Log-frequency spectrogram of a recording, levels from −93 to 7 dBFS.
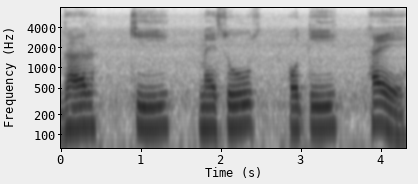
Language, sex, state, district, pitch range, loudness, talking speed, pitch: Hindi, female, Madhya Pradesh, Dhar, 130-140 Hz, -15 LUFS, 70 wpm, 135 Hz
